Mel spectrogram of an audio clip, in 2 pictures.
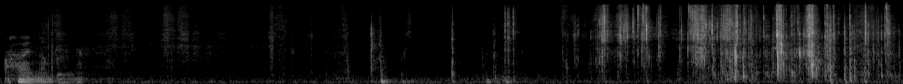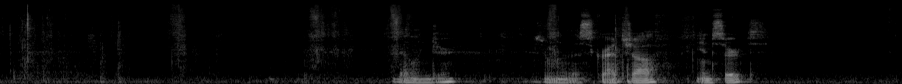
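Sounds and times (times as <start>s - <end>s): wrapper tearing and crinkling: 4.9s - 9.5s.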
